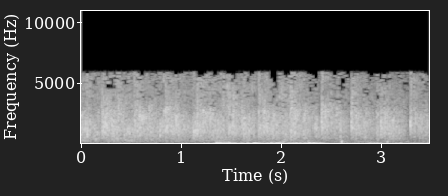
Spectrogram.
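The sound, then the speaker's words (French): A crowd applauds the Spirit of God steadily, a dense wash of many hands clapping at once, loud and sustained throughout with no voices standing out. “Fai un applauso allo Spirito di Dio.”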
